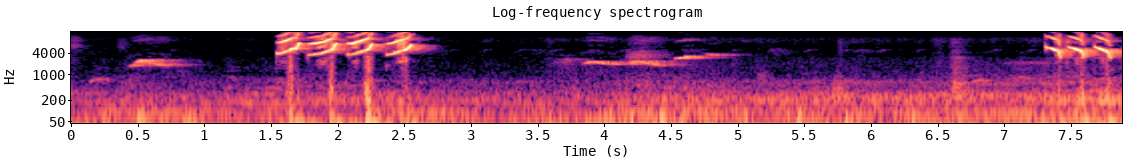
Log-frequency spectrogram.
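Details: Orange-headed thrush singing loudly and actively: two bursts of rapid, very high, sharply slurred notes, each about a second long, separated by a quiet stretch with a few soft whistled notes.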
